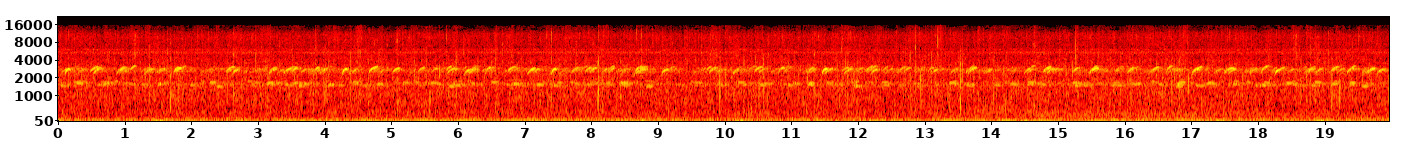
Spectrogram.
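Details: Big Island, Hawaii: a steady chorus of coqui frogs during tropical rain, many overlapping chirps forming a continuous high band over hissing rainfall and occasional drop impacts.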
